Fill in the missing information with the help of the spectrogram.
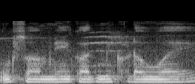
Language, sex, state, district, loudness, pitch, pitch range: Hindi, male, Uttar Pradesh, Shamli, -13 LUFS, 120 Hz, 120-125 Hz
